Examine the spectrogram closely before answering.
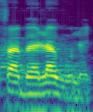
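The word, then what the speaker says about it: فَبَلَغْنَ: Fabalaghuna untuk ujiannya jangan kita membacanya itu huruf G dalam bahasa Indonesia karena itu terlalu kaku atau terlalu kasar ya. Jadi lebih dilembutkan. Fabalaghuna itu huruf tenggorokan bagian atas ya untuk G ini.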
